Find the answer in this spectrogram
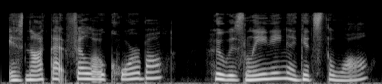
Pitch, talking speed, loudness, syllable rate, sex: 235 Hz, 175 wpm, -17 LUFS, 4.9 syllables/s, female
